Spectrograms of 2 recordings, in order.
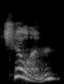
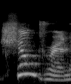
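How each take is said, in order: First: The d and r sounds are left out. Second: The d and r sounds are both pronounced.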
